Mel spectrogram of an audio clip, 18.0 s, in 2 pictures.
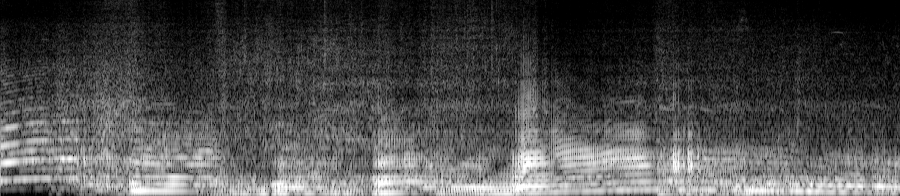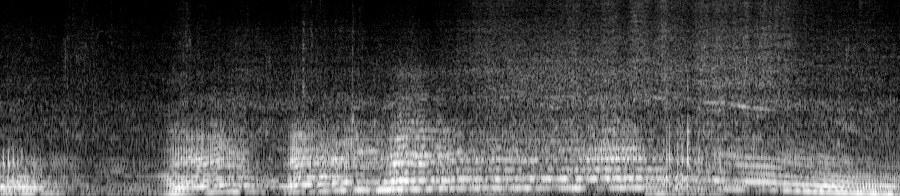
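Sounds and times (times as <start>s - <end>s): rotary engine revving: 0.0s - 10.0s.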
